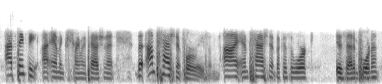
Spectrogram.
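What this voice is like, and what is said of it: Fast-talking Southern American accent. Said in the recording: “my Southern accent ... when you talk fast and Southern ... I've never managed to lose my accent”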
